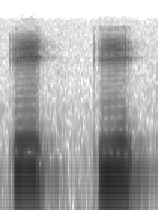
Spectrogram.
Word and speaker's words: 威: 자, 이 한자 뜻으로는 발음이 없고 음으로만 い、い、 라고 발음해줘요.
